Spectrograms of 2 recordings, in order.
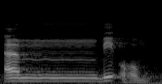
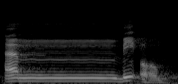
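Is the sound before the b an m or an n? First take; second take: m; m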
